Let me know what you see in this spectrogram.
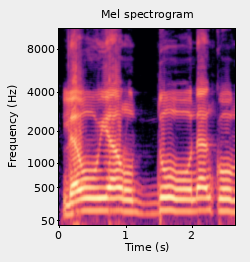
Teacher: آگے لو میں آپ کے ہونٹ گول ہو جائیں، واو لین ہے، واو ساکن سے پہلے زبر تو واو لین ہوتی ہے، اگر پیش ہو تو واو مدہ کہلاتی ہے۔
